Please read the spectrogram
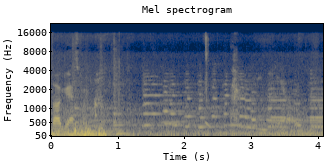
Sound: kissing noise

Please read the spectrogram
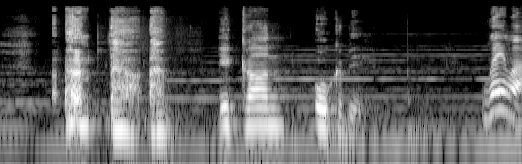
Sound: clearing throat

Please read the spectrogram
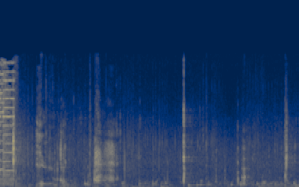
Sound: fish out of water but underwater noises

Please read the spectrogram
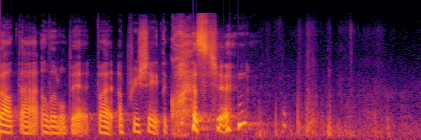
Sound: laughs

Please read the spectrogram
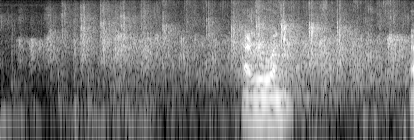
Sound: audience clapping

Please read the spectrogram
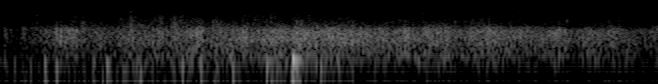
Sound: audience applauding

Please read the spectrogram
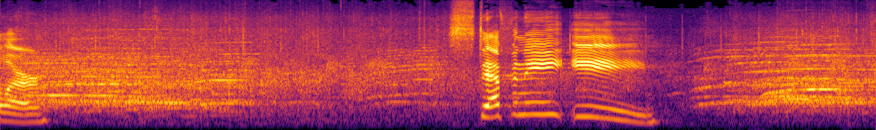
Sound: applause

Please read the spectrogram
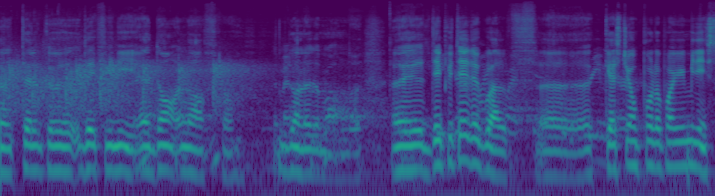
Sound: applause

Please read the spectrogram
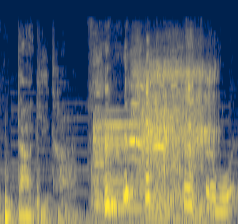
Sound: buzzer; both laugh; buzzer barks

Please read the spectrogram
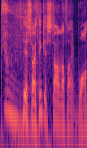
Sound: imitates falling rocket

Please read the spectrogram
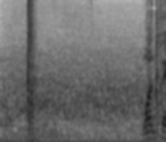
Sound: door slamming

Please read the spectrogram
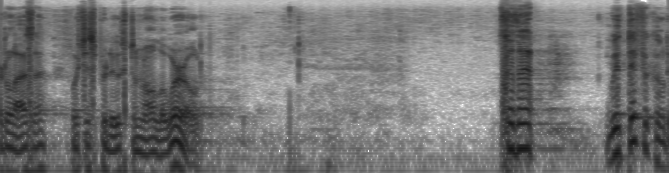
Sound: pause

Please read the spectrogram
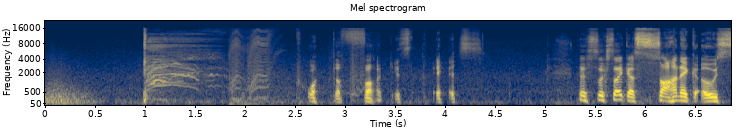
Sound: laughs

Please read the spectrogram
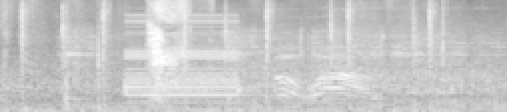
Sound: buzz

